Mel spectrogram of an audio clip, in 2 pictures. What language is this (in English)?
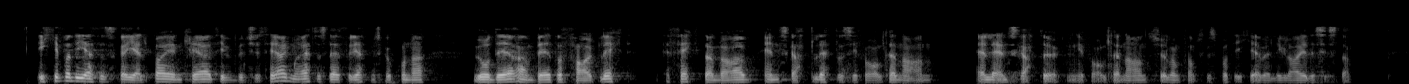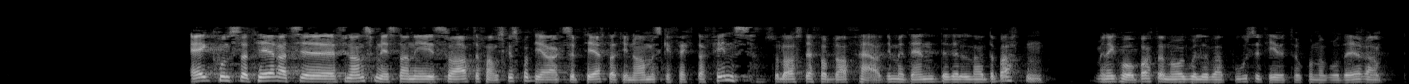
Norwegian Bokmål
